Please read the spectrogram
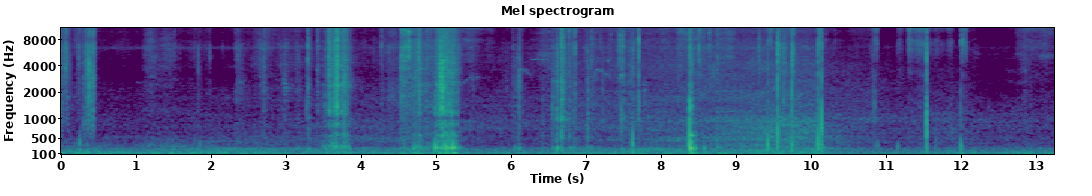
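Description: Scattered metallic clinks and knocks of tools and parts being handled, with a louder clatter about four to five seconds in and a sharp knock a few seconds later, over a steady low background rumble.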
